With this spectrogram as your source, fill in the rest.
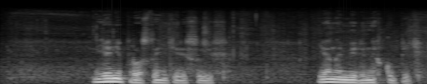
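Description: An older man answers in a low, calm voice.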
